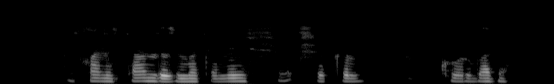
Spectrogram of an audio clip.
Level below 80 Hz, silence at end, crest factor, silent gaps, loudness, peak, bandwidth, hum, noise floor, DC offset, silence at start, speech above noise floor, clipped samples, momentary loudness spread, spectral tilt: -82 dBFS; 0.5 s; 22 dB; none; -35 LUFS; -14 dBFS; 6.4 kHz; none; -78 dBFS; under 0.1%; 0.7 s; 43 dB; under 0.1%; 22 LU; -7.5 dB/octave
